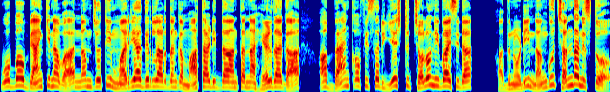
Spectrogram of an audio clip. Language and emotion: Kannada, happy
